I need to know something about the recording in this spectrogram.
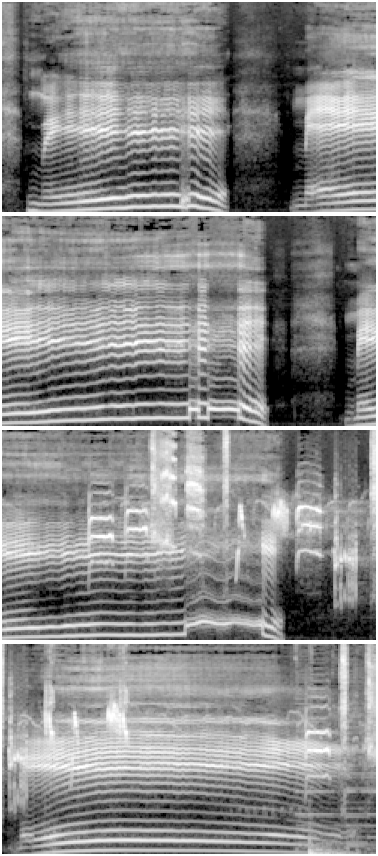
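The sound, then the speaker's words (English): A person's voice lets out four long, drawn-out moo-like calls to bring cows running, loud, each sustained bellow rising in pitch, with a brief cracking break in the voice in the middle; no talking. “That little crack in the voice, I think, is what really got the cows running.”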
